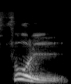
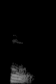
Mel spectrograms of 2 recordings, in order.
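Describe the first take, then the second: First: «full» con U plena y alargada; U fuerte errónea. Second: «full» con vocal reducida, mucho más suave y grave. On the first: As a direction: exagera la U de «full», fuerte y larga. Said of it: "No es full". («full» mal dicho, con vocal llena) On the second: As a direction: di «full» corto y suave, como un schwa. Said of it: "es más suave". («full» átono, con schwa y voz baja) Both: Shown as a demonstration.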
